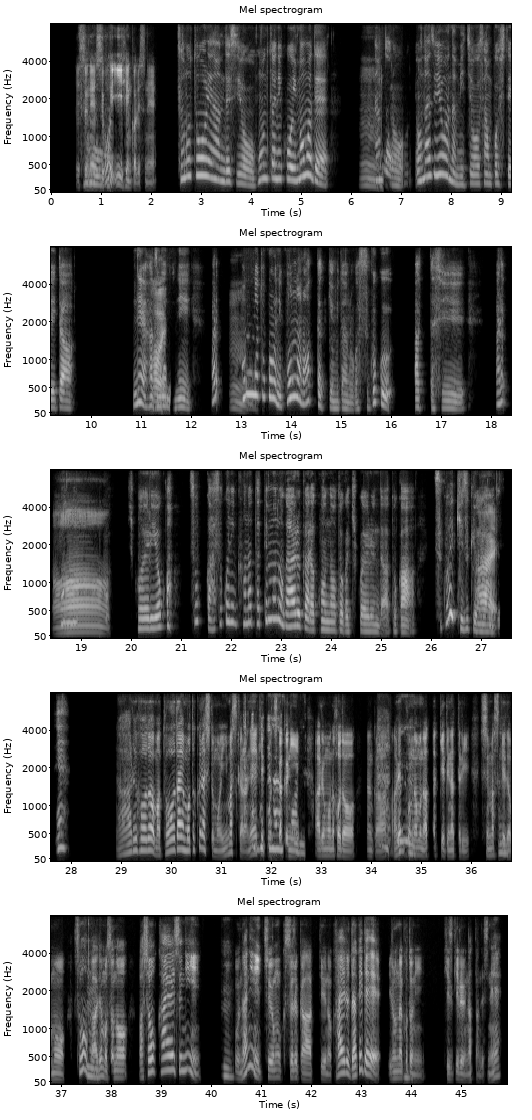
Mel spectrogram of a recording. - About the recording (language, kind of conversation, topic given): Japanese, podcast, 都会の公園でもできるマインドフルネスはありますか？
- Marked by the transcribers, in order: unintelligible speech; unintelligible speech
